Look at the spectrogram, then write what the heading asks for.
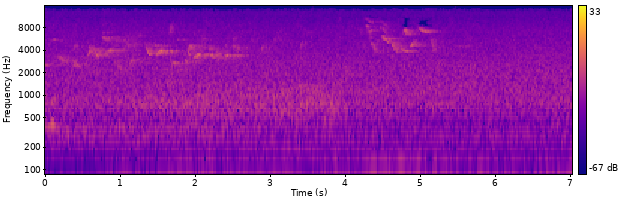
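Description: Birds chirping outdoors in two spells of quick, high notes, the first in the opening two seconds and a second, falling run about four seconds in, over a steady rushing background noise.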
